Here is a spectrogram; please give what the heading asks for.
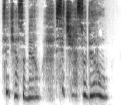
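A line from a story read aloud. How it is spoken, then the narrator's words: Trembling, sobbing. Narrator (Russian): Дрожа и всхлипывая, она повторяла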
